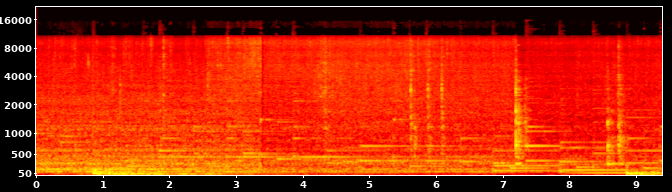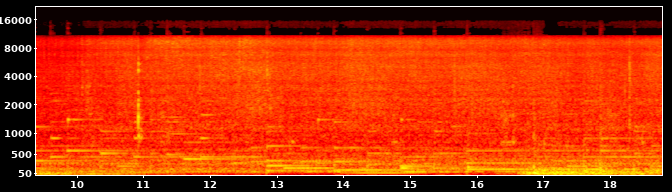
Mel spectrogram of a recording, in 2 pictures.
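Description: Chicken pieces frying in a pan, a steady sizzle, with a few sharp clicks, the loudest about seven seconds in. Background music plays underneath.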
